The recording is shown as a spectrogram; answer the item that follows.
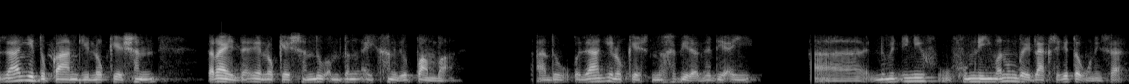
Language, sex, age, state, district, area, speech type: Manipuri, male, 60+, Manipur, Churachandpur, urban, conversation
